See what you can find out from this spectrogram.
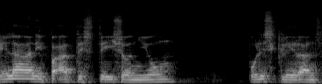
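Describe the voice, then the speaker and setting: A man's dark, mellow tone carries fairly even intonation at a moderate pace. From Philippines. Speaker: vlogger, overseas worker; vlogger. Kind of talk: vlog tutorial. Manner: casual, conversational. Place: home room. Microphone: phone near.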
